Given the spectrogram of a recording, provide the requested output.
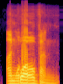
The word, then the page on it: unwoven: American English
